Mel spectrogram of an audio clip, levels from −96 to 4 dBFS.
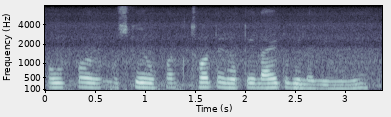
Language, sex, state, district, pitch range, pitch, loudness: Hindi, male, Uttar Pradesh, Shamli, 145-155 Hz, 155 Hz, -18 LUFS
